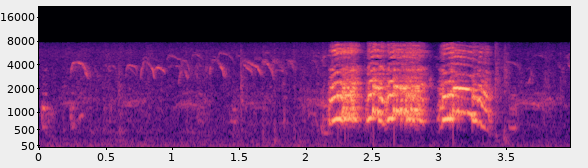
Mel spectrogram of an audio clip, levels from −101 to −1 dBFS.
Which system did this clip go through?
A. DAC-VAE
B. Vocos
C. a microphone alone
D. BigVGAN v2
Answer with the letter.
C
